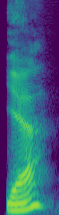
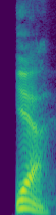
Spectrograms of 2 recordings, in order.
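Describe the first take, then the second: First: Yeah? with a rising tune; questioning yeah. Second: Yeah. falling, with a smile; smiling yeah. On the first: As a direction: ask Yeah? lifting at the end. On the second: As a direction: answer Yeah. settled and falling. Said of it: "He could hear the smile". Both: A narrator's reading.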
